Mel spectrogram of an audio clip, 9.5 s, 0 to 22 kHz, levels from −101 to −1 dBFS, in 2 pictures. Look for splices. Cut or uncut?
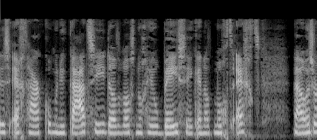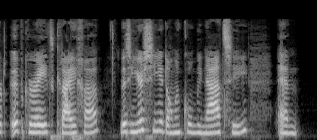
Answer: uncut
